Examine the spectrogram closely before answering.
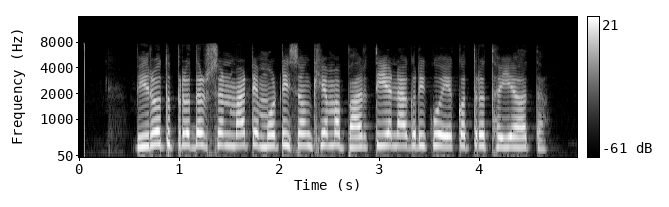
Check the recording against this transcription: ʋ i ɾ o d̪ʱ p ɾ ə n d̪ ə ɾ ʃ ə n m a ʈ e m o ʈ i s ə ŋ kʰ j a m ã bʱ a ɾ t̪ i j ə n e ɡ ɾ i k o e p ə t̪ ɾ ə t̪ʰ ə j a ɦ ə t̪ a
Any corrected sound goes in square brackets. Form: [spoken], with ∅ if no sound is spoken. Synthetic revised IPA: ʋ i ɾ o d̪ʱ p ɾ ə [∅] d̪ ə ɾ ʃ ə n m a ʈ e m o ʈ i s ə ŋ kʰ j a m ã bʱ a ɾ t̪ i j ə n [a] ɡ ɾ i k o e [k] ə t̪ ɾ ə t̪ʰ ə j a ɦ ə t̪ a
